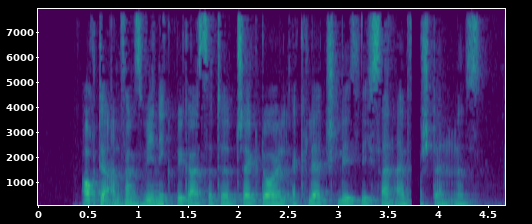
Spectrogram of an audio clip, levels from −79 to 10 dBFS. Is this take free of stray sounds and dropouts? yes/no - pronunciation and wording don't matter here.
no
